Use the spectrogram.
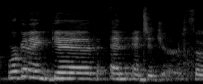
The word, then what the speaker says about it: integer: in just a second lastly we have integer that's commonly mispronounced so it's integer and these are all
